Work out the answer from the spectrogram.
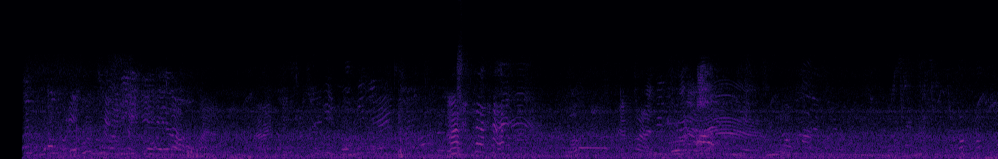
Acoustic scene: residential area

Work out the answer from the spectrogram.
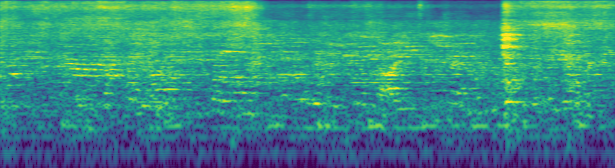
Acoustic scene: cafe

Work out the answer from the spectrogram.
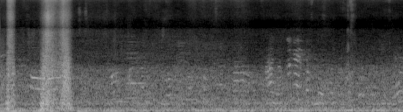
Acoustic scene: residential area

